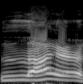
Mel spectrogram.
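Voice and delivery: very loud, high, drawn-out cry. Reading out a viewer's super chat on a stream, Anakin voice. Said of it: "in the Anakin voice".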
